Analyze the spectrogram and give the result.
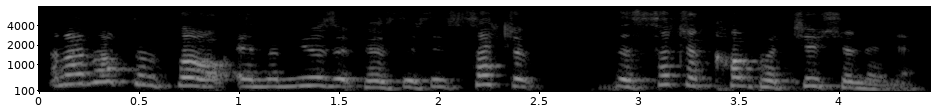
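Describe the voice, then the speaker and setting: A woman's voice: high voice, animated, fast. An older woman hosting a talk show, asking long, rambling, chatty questions over a video call. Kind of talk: interview questions. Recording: slightly dull video call audio.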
